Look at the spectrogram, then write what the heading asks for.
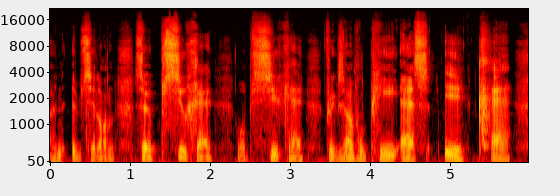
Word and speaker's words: psyche: Yeah, and as kids we say, why is the P silent?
